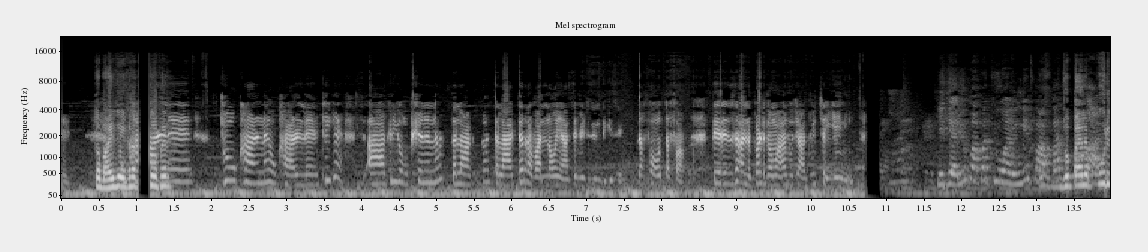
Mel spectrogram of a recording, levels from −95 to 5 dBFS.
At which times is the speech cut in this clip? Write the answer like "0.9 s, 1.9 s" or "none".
none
